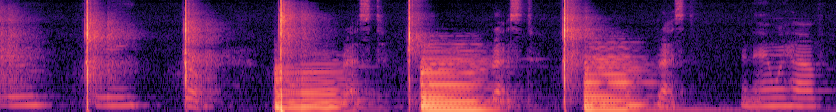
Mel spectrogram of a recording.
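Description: Low piano notes, separate and slow at about one a second, played with the left hand on C and lower G. Some notes are struck harder and ring longer, as accented notes in a slow, heavy beginner piece.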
